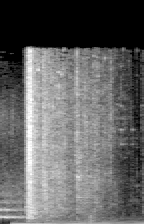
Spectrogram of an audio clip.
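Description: A sudden, loud crash of a racing car with a sharp shattering burst, followed by a sustained low engine-like rumble and hum that carries on steadily to the end, with no voices present.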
